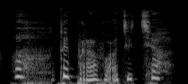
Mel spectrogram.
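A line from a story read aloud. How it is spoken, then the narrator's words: Sigh, feigned motherly care. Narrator (Russian): Вздохнула визитерша, продолжая изображать заботливую мамочку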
